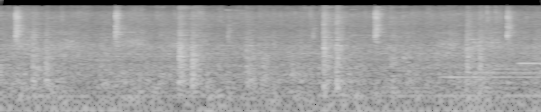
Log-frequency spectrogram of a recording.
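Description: Wakayama Electric Railway train running along the track, heard from inside the car: a steady low rumble with sharp wheel clicks over the rail joints every second or so. A steady hum comes in near the end.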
